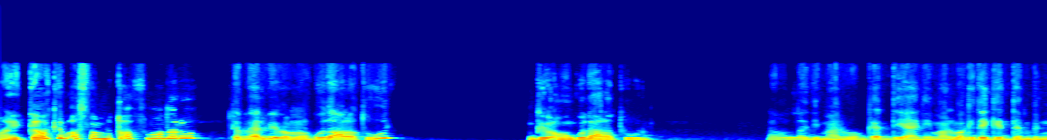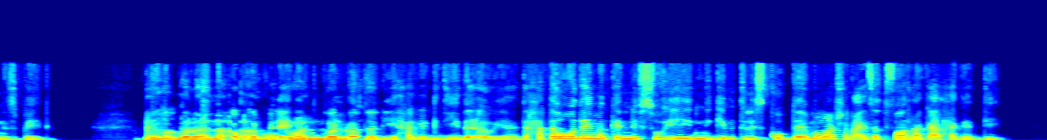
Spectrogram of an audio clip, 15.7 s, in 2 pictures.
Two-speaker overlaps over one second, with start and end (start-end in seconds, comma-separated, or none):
8.9-10.6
